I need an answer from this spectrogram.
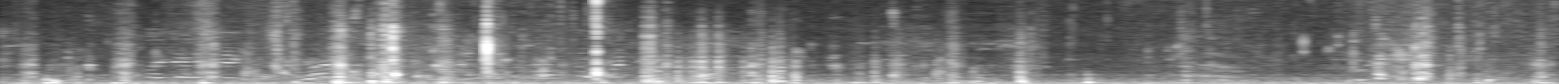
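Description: Close-up chewing and lip-smacking of people eating fried tofu pockets stuffed with rice, with many short mouth clicks and smacks scattered throughout.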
